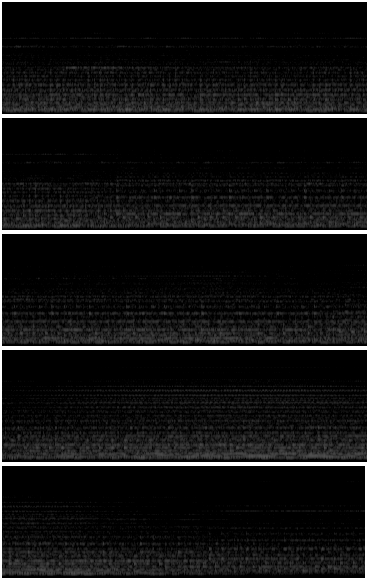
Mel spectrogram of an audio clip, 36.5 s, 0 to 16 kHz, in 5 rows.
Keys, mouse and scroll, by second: 0.0 z, 0.4 middle click, 0.8 ctrl+z, 2.7 i, 5.0 1, 8.9 m, 10.4 shift+click, 11.5 m, 13.9 shift+click, 14.4 shift+click, 14.8 scroll up 1, 15.6 m, 17.0 double click, 20.8 z, 21.2 scroll down 1, 21.5 middle click, 21.8 z, 22.0 z, 22.4 middle click, 23.1 z, 24.9 3, 25.7 1, 25.8 ctrl+z, 26.2 e, 27.9 middle click, 28.3 2, 28.6 middle click, 29.2 1, 31.2 ctrl+shift+b, 32.4-33.2 scroll up 1, 33.7 double click, 33.8 `, 34.4 scroll up 1, 34.7-35.7 scroll down 1, 36.2 middle click.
